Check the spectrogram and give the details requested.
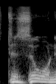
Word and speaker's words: DAZN: Uh doesn't Germany has an interview with Oh, it's DAZN, isn't it? That's how you pronounce it.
